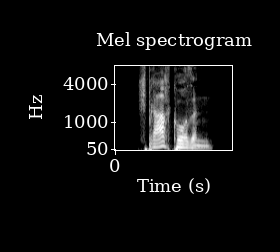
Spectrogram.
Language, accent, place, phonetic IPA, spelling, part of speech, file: German, Germany, Berlin, [ˈʃpʁaːxˌkʊʁzn̩], Sprachkursen, noun, De-Sprachkursen.ogg
- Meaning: dative plural of Sprachkurs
